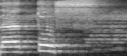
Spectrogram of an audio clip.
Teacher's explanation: سین کو وسل ساؤنڈ دے رہی ہوں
